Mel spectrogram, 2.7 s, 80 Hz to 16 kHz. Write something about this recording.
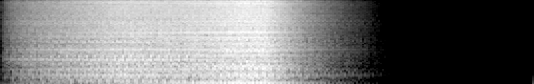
Electronic musquitos G#5
This sample is part of the "K5005 multisample 18 Electronic mosquitoes"
sample pack. It is a multisample to import into your favorite sampler.
It is an experimental noisy sound of artificial mosquitoes. In the
sample pack there are 16 samples evenly spread across 5 octaves (C1
till C6). The note in the sample name (C, E or G#) does not indicate
the pitch of the sound. The sound was created with the K5005 ensemble
from the user library of Reaktor. After that normalizing and fades were applied within Cubase SX.
reaktor, mosquitoes, multisample, noise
